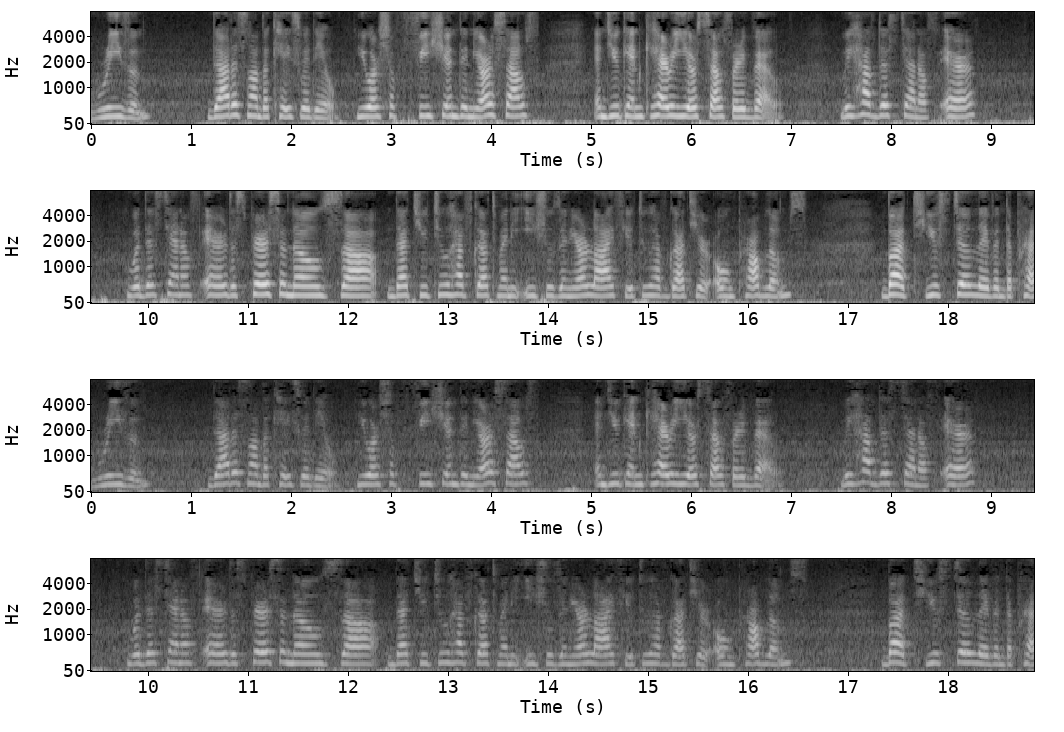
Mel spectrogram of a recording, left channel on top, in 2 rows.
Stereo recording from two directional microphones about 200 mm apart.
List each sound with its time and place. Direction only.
0.1 s a woman's voice: 50° left (ahead or behind)
9.8 s a woman's voice: 55° left (ahead or behind)
17.4 s a woman's voice: 55° left (ahead or behind)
